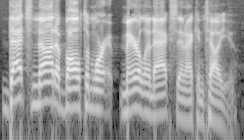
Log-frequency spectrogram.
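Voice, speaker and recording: On a casual live stream, a Georgia-born man hosts in a chatty, rambling way, frequently laughing and reading viewers' comments, his accent Georgia US South. He talks fairly quickly in a sing-song, mid-range voice, a bit bright with a clean tone, captured in clean studio sound without room sound.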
